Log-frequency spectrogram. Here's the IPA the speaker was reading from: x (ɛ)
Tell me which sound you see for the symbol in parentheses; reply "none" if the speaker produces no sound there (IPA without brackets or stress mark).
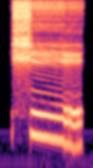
e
